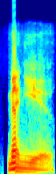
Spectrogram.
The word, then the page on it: menu: American English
